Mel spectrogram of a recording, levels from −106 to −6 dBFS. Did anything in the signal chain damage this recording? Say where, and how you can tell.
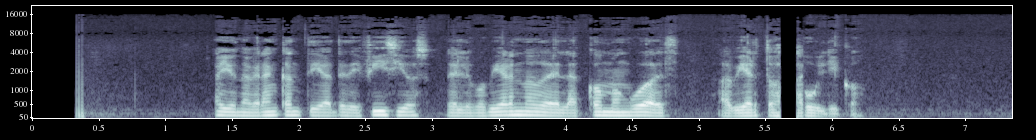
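Yes. At 5.61 s the speech drops out in a digital broadcast dropout and returns at 5.78 s. The receiver stopped getting decodable frames and muted, with a fade of only about 3 ms, so the sound vanishes almost at once and what was sent during the gap is gone. The length fits about three lost frames. On a waveform this is a flat line, and on a spectrogram it is a clean vertical blank band across all frequencies.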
